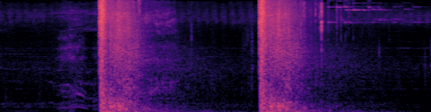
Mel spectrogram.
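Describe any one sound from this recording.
A pistol fires two loud shots.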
